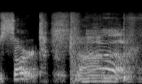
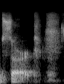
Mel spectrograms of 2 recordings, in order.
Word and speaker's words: Sartre: But this didn't seem to be the same Sartre. And I anglicized French names, so Sartre will be my pronunciation.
